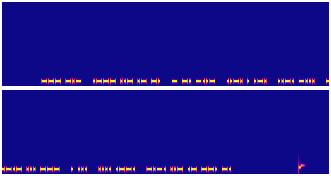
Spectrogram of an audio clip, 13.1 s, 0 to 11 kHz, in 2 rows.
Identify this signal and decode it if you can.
Morse code, heard as a keyed tone, about 36 wpm, 700 Hz. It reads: OK JUAN TNX FER FB QSO ES HP CUAGN
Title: Practice QSO - Exchange 4 - Ending - 35wpm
